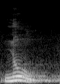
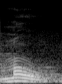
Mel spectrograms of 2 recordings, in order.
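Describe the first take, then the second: First: The syllable is pronounced thin and light. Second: The syllable is pronounced thick and heavy. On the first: The speaker calls it right. "nu tipis" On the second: The speaker calls it wrong. "bukan no, no tidak"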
